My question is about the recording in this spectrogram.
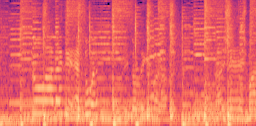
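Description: Live forró band playing, with drum kit and bass guitar under a melody line and a steady kick-drum beat about two to three hits a second.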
